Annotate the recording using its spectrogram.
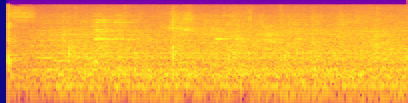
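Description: Steady urban background noise with a low rumble, broken by a few faint clicks and brief high tones; it starts abruptly at the opening.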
